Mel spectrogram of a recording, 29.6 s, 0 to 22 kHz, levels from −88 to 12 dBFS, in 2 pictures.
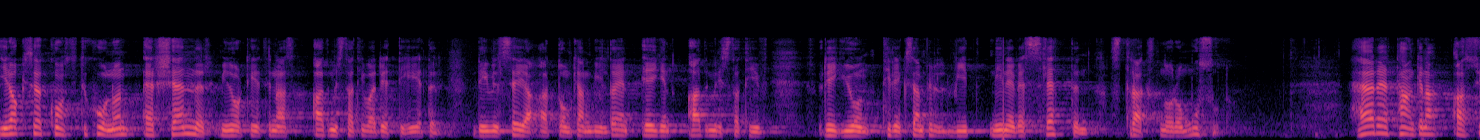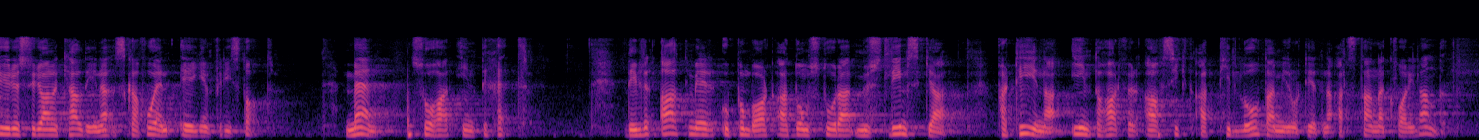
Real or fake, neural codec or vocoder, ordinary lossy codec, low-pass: real; none; none; 7.2 kHz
